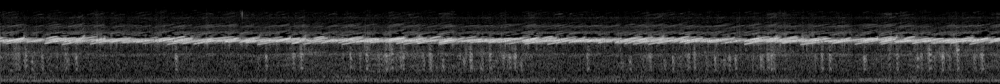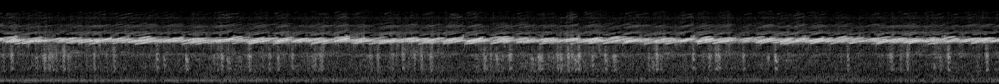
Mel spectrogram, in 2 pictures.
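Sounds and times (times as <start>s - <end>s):
spring peepers calling: 0.0s - 19.9s.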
